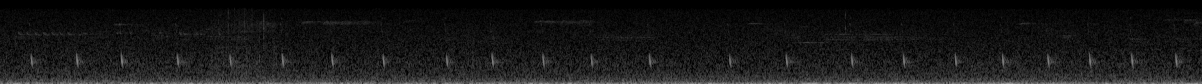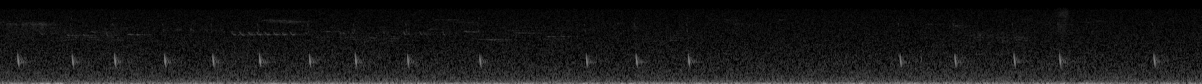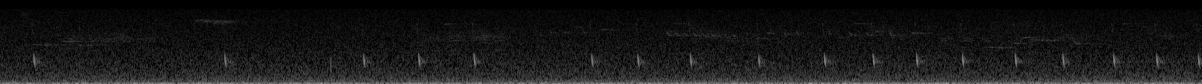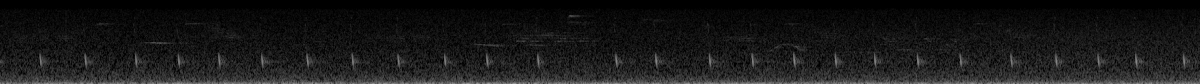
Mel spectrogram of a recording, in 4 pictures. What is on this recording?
Winter Wren, Eastern Chipmunk, Black-capped Chickadee, Hermit Thrush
